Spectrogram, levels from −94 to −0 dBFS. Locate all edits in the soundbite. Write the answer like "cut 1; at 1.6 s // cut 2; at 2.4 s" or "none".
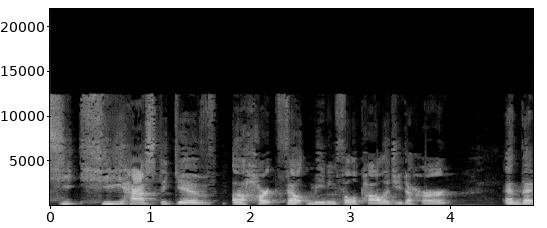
cut 1; at 1.8 s

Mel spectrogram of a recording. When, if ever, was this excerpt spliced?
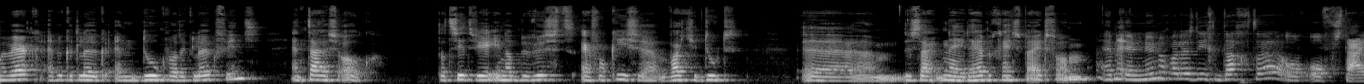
cut 1; at 11.0 s

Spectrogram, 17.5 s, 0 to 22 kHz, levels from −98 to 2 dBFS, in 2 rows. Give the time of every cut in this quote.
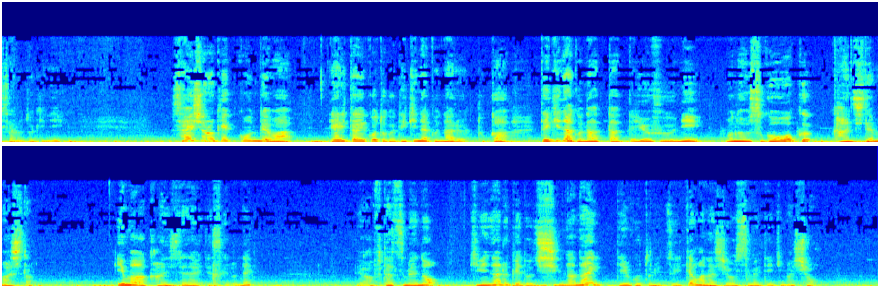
cut 1; at 12.3 s

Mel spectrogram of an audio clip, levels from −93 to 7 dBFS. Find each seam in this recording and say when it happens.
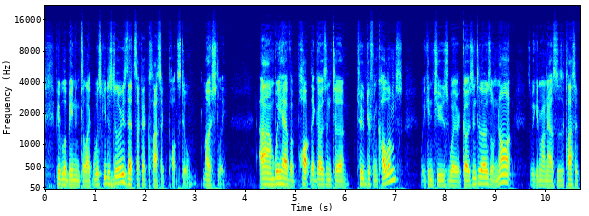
none

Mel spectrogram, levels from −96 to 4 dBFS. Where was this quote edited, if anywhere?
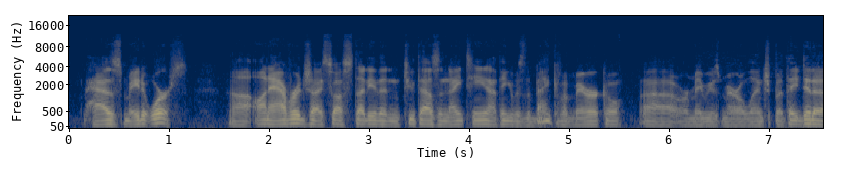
none

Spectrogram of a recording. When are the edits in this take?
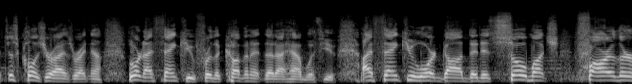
none

